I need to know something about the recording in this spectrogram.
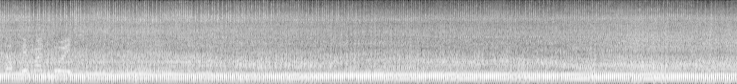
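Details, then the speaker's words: Lawn-Boy two-stroke mower after patching crankcase holes and the holed muffler runs at a fast, raspy, even beat, far louder than normal; repaired muffler still leaking exhaust, runs not very well, mixture adjustment difficult. "ça fait du bruit quand même hein la vache ça ma rien cassé la vache le bruit ça fait"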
